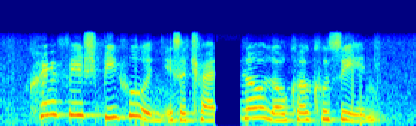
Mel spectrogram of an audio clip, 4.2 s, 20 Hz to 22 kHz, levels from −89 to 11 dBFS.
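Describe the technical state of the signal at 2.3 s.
At 2.3 s the signal sits inside a burst of lost AMR speech frames running from 2.13 to 2.45 s, with about 260 ms of speech missing. Corrupted frames failed their checksum, so the wideband decoder kept repeating its last good pitch and vocal-tract settings at steadily lower gain. The sound drops to near silence within two frames, then returns thin and rough. On a spectrogram, the harmonics flatten into unchanging horizontal bands and then fade out. The waveform envelope decays to almost nothing before speech resumes.

Gain pumping is also present here, as it is across the whole clip. The level swings by around 10 dB, with loud and soft parts pulled closer together. This is likely an over-driven input being pulled down by a fast limiter or compressor. On the waveform the peaks look flattened and uniform.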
